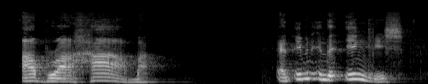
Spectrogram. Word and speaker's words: Abraham: to pronounce it as Aba Raba Amma. That ba in the middle was swallowed so that the name comes to us as Abraham and even in the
